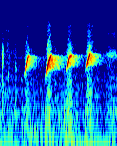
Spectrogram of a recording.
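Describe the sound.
Someone whistles four quick rising swoops, each sliding up then holding a steady tone, fairly loud, imitating jumps between planets, with no talking.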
